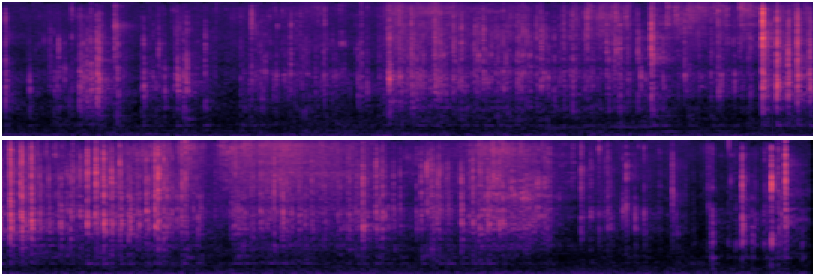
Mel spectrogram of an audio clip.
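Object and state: Plastic computer keyboard being typed on.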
